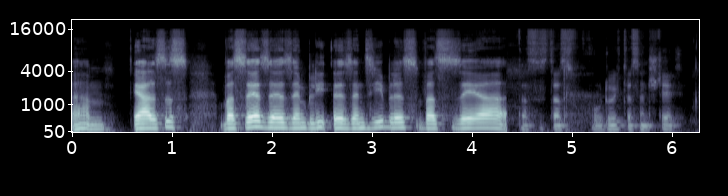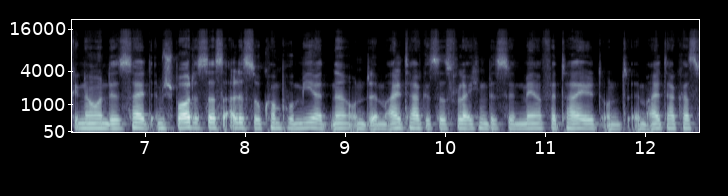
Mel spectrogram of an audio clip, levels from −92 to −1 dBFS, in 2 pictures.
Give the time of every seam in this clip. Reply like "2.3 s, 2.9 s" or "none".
4.3 s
